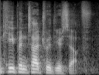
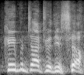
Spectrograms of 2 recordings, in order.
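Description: First: Lower, softer deadpan quote; dad's sign-off, understated. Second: Lightly voiced dad ending a call; dad's sign-off, acted out. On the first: Retold or imitated. Son reporting dad's phone sign-off, understated and quiet. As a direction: drop down and report it drily. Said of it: "he ends every phone call by saying". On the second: Dad ending call with a senator, lightly voiced. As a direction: act out the dad's chummy phone farewell. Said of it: "he's like".

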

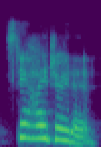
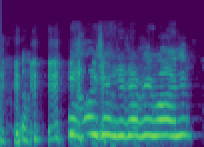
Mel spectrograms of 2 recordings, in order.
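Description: First: Said in the usual way. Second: High, slow sing-song call of Stay hydrated; sing-song announcer. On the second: Acted. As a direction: draw it out like a cheerful announcer. Playful reminder to listeners.

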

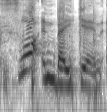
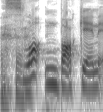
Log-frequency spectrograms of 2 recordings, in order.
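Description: First: "Slottenbacon" said slowly and a bit louder, ending turned into the English word bacon; tourist mispronunciation. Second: "Slottenbakken" said slowly and carefully, the way the locals say it; street name said properly. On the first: Mocking their own bad pronunciation on a trip, loud and slow. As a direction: mangle "Slottenbacon" like a clueless tourist. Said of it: "and we would be like".

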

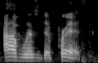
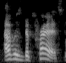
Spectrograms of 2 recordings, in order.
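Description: First: "I was depressed" said slowly and firmly; slow emphasis. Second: Said in the usual way. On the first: Real, not acted. Repeating for weight to the host, slow and firm. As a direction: lean into "depressed" to let it land. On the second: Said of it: "Like, I was depressed".

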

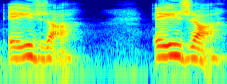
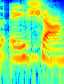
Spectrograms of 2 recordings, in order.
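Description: First: Asia with a voiced "zh" sound in the middle; native-speaker Asia. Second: Asia with an "sh" sound in the middle; common wrong Asia. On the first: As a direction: say Asia with a buzzing "zh". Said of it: "sh无声的子音变成日". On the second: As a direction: say Asia with a voiceless "sh". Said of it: "这个S的部分是念sh". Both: Shown as a demonstration.

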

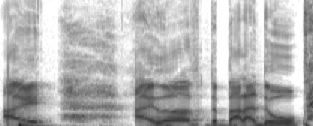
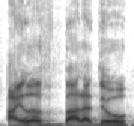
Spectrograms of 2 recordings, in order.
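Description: First: Each word laid out slowly and deliberately; slow careful English. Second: Said in the usual way. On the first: Shown as a demonstration. Careful take of the English line, very slow. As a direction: say it slowly for the host. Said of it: "with the other version". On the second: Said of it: "I come back with the other version".

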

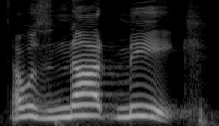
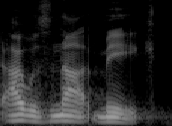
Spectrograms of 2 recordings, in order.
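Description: First: "not" drawn out high and loud in "I was not meek"; stress on not. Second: Said in the usual way. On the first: Acted. Repeated with emphasis.

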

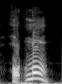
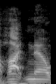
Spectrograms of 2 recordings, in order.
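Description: First: "Hot Now" honked loud and high as "ho' no"; voice drowning enunciation. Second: Said in the usual way. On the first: Retold or imitated. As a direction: mimic a booming DJ mangling "Hot Now". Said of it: "the voice was just kinda drowning out". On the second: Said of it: "Instead of saying".

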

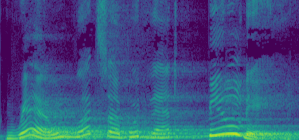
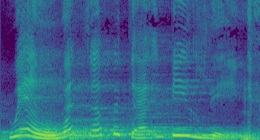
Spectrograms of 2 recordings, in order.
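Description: First: High, slow sly British voice; tempting whisper of a devilish conscience; Pink Panther conscience voice. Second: High, slow, slurred sly voice; slurrier conscience voice. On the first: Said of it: "let me see if I can get the voice down". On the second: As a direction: slur it like a smug tempter. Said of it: "he sounds, like, slurrier". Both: Acted.

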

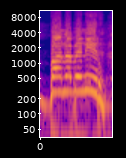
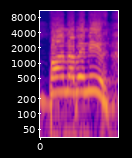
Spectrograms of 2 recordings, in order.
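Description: No difference in how they are said.

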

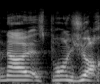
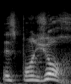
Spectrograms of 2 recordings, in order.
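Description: First: Bonjour with an extra sound on the end, as the daughter says it; imitating the daughter's bonjour with an added ending. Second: Bonjour said as he insists, with no sound on the end; dad correcting French, bonjour ending clean; his bonjour. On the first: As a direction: imitate the kid's bonjour with a tail on it. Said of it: "And she's like". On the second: Retold or imitated. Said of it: "And I'm like".

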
